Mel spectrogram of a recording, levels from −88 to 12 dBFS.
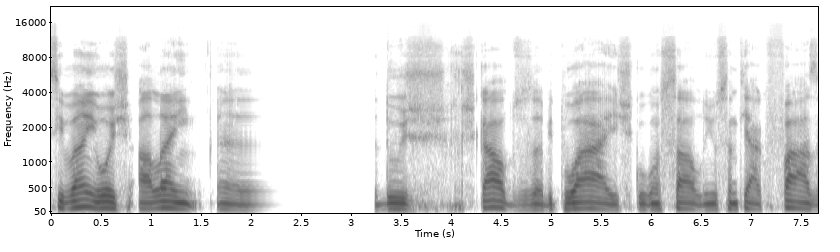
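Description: From 1.89 to 3.25 s the speech stalls in a call audio freeze: the last sound is drawn out as a short fading buzz, then nearly a second of silence, before the speech picks up exactly where it stopped. The likely cause is packets held up in transit, leaving the jitter buffer empty. Unlike packet loss, nothing is cut out; about 1.34 s of gap is inserted, so everything afterwards arrives that much later.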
